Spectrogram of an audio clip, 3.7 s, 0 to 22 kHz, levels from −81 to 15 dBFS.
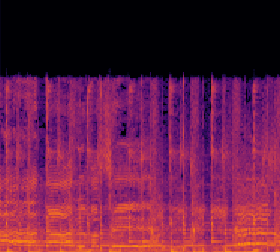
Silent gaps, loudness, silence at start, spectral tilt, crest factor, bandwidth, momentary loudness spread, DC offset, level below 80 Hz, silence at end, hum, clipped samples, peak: none; -13 LUFS; 0 s; -3 dB/octave; 14 dB; 16 kHz; 5 LU; under 0.1%; -34 dBFS; 0 s; none; under 0.1%; 0 dBFS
